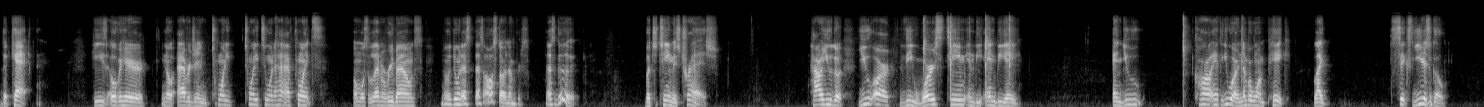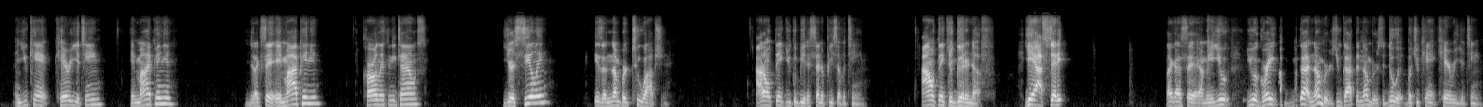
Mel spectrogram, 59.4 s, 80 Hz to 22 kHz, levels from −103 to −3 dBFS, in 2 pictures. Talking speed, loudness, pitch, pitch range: 130 wpm, -25 LUFS, 155 Hz, 135-180 Hz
